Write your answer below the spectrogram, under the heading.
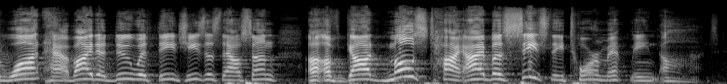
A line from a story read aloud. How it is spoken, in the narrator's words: he cried out and fell down before him with a loud voice, said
